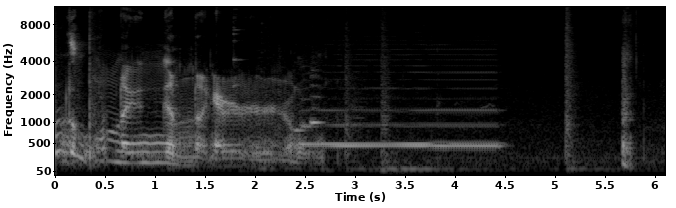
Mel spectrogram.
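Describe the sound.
Voices talk briefly, then a steady electronic phone ring tone sounds once for about two seconds over the line as a call is placed and the caller waits for the other person to pick up, followed by near silence broken by a couple of soft clicks.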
